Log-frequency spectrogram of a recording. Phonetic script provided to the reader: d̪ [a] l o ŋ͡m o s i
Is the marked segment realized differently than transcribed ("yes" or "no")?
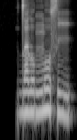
yes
